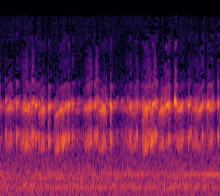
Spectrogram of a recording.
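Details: Frog chorus at night, a dense overlapping mass of croaking voices in two bright bands, one high and one lower, pulsing continuously with no gaps; a faint steady low hum runs beneath.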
